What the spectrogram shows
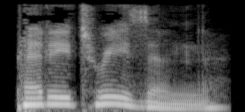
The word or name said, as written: petit treason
